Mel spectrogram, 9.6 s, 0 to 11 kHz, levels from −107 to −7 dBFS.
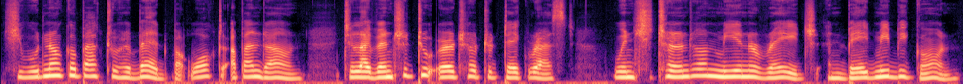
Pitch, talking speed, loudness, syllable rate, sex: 185 Hz, 220 wpm, -17 LUFS, 4.7 syllables/s, female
